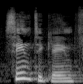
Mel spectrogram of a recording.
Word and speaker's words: Syntyche: Likewise, we see women who were co-workers with Paul in his ministry, such as Euodia and Syntyche. That's the right pronunciation? Yes. Syntyche in Philippians 4:3, where Paul says that these women had worked side by side with him in the gospel.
